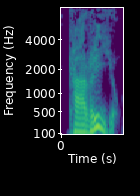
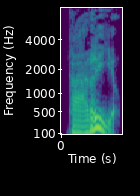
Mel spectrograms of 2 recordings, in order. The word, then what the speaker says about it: Carrillo: a double r and a double L it's Carrillo Carrillo c-a-r-r-i-l-l-o so it's got both there and number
